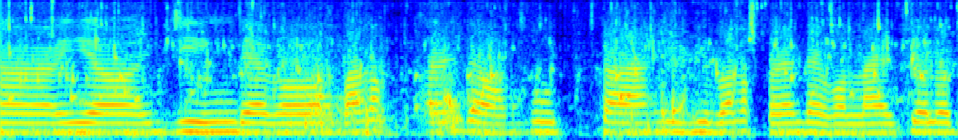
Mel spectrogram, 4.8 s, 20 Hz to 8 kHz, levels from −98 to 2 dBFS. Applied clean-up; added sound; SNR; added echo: neural mask model RNNoise.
